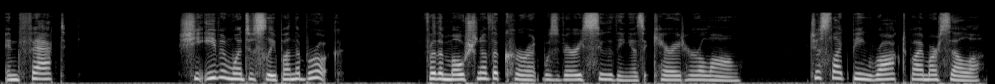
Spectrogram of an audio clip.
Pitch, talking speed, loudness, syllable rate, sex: 230 Hz, 175 wpm, -19 LUFS, 5.5 syllables/s, female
